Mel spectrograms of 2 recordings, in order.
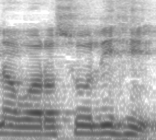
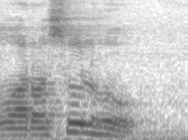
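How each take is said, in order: First: The ending has an i vowel after l. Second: The ending has a u vowel after l. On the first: God disowns the idolaters and the messenger too. The speaker calls it wrong. "mengkasrohkan lamnya lafaz Rasulullah" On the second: God and the messenger both disown the idolaters. The speaker calls it right. "harusnya wa rasuluhu"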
